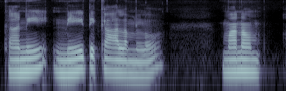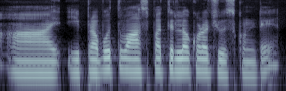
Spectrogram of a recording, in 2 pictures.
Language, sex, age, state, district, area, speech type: Telugu, male, 18-30, Andhra Pradesh, Kakinada, urban, spontaneous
